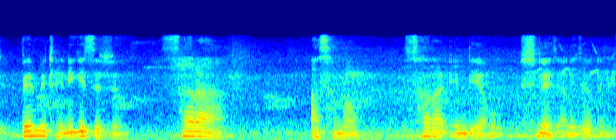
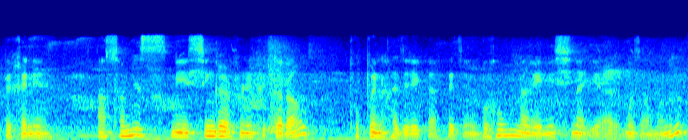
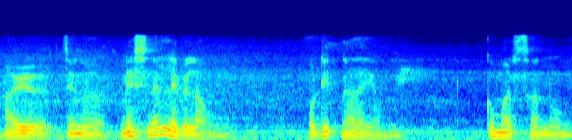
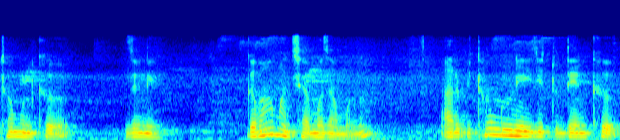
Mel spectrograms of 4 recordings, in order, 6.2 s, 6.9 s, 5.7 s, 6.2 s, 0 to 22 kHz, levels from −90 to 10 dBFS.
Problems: constant background noise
